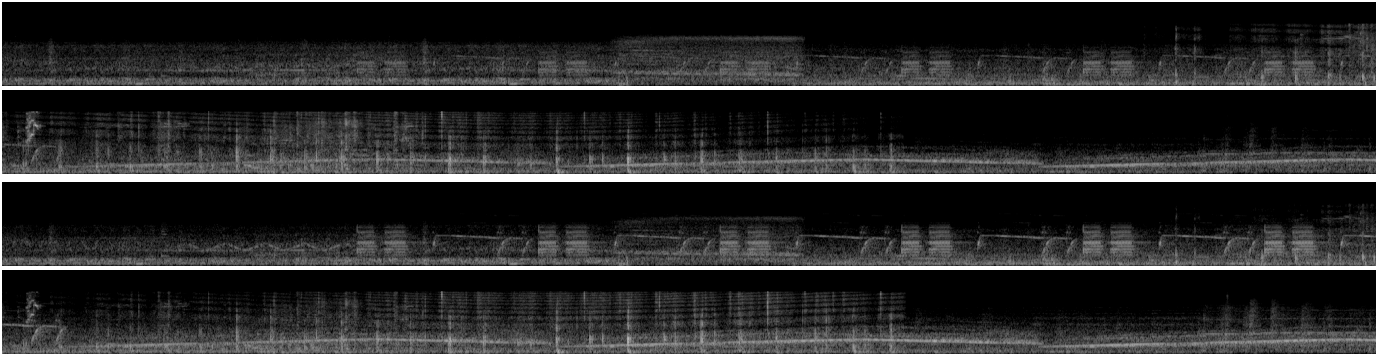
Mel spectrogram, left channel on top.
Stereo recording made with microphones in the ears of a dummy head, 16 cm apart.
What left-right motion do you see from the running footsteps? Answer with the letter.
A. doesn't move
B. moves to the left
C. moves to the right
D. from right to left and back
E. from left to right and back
C.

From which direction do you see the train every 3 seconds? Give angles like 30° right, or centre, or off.
60° left, 50° left, 40° left, 20° left, centre, 20° right, 30° right, 40° right, 50° right.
